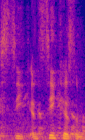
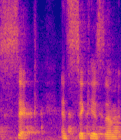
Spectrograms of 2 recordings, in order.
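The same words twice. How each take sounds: First: Said with the anglicized British pronunciation. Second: Said with the community's own pronunciation. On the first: It carries over the colonizers' usage. The speaker calls it wrong. "and not say" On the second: It reclaims the faith's own name. The speaker calls it right. "we too should start saying"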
